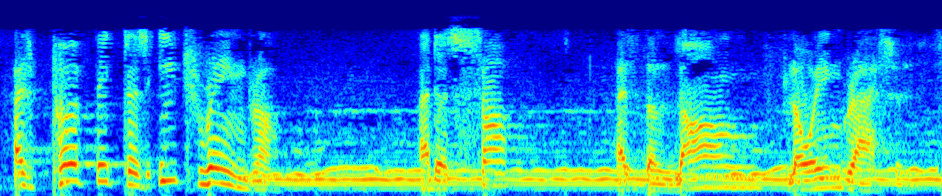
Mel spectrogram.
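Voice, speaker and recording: A man narrates like a 1950s radio dramatist, poetic and reverent. His voice sits fairly high and moves in wide, expressive sweeps. The recording is dull and vintage, with music underneath. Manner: poetic, reverent, theatrical delivery.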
